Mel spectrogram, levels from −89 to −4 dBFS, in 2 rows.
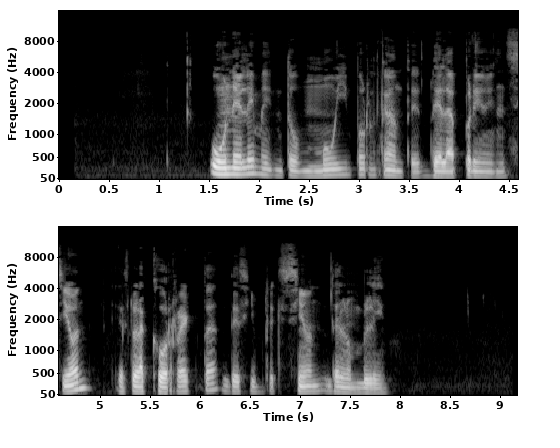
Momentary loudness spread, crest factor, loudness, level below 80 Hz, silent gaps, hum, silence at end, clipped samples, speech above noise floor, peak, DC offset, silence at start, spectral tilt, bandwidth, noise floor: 13 LU; 20 dB; -24 LUFS; -58 dBFS; none; none; 1.3 s; under 0.1%; 52 dB; -4 dBFS; under 0.1%; 1.5 s; -7 dB/octave; 10 kHz; -75 dBFS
